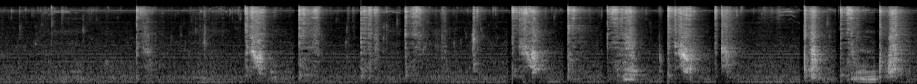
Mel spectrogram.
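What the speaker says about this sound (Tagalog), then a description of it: "Haluin natin." A utensil scrapes and clinks against a pan as pork adobo with lemon and pepper gets stirred, in roughly a dozen regular rasping strokes close to the listener, with no talk.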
